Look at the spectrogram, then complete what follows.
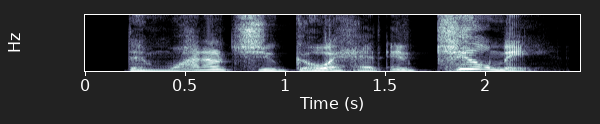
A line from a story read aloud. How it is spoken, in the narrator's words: Gix shouted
